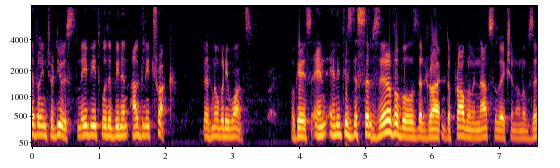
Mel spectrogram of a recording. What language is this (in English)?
English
